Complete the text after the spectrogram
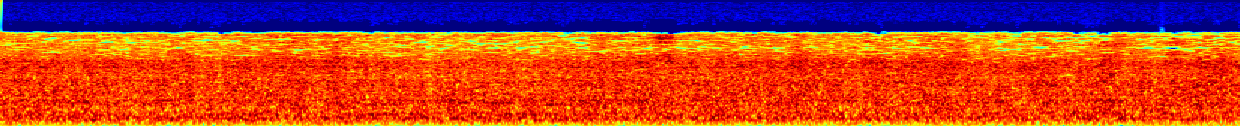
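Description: A car drives fast along a highway, with steady road and wind noise rushing past.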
